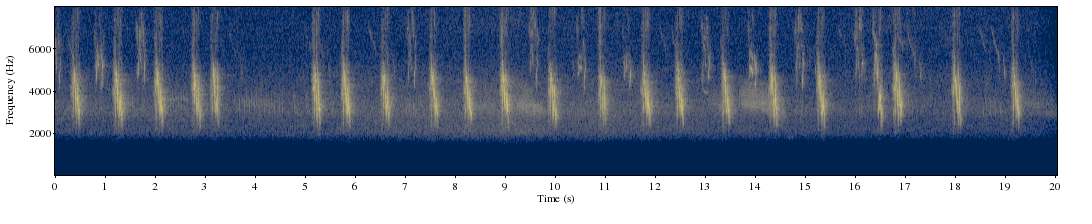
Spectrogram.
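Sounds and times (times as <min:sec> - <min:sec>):
house sparrow chirping: 0:00.0 - 0:19.8.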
